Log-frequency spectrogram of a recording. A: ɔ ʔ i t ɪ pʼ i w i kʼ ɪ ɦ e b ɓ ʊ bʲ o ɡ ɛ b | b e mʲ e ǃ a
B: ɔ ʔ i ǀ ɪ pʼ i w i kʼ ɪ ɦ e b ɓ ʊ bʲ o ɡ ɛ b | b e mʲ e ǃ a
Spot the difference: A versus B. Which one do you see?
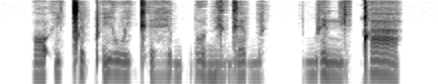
B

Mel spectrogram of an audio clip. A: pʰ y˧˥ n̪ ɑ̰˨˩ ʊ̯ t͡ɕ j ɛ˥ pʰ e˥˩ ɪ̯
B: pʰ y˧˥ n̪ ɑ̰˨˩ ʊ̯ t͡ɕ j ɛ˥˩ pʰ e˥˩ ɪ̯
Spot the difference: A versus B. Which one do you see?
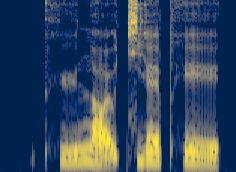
A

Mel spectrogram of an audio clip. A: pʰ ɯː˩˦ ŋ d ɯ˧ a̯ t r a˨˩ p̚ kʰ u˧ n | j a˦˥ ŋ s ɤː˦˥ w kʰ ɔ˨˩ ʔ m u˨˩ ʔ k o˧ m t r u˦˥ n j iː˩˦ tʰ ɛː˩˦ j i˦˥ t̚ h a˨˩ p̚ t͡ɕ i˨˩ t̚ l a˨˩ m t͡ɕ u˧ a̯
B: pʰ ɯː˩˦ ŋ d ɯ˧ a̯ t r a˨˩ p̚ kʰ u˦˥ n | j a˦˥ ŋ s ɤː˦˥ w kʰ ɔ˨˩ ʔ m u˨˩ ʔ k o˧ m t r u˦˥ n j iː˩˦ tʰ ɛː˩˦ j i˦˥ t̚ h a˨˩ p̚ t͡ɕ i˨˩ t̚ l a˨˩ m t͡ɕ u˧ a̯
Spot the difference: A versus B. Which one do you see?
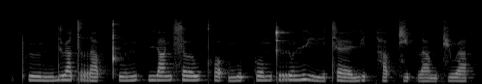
B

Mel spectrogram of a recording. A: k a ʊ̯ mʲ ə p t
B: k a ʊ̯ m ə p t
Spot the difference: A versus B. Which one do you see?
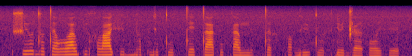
A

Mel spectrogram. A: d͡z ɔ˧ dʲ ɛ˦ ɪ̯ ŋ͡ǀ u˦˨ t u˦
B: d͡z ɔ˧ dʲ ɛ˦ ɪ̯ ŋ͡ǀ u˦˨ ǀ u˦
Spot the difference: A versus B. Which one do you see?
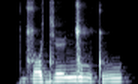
A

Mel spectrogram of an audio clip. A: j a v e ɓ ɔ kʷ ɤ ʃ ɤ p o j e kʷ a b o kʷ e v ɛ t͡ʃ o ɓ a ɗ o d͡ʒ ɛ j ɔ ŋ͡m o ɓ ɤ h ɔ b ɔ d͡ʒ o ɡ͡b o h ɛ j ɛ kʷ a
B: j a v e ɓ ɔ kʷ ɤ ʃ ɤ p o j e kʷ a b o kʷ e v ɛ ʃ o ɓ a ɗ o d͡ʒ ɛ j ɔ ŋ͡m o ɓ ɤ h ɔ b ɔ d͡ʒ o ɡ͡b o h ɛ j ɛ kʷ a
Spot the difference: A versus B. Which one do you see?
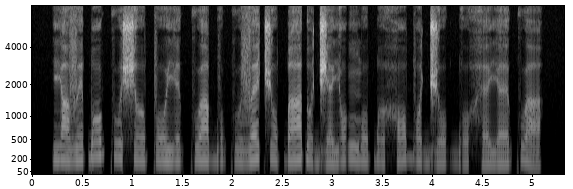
A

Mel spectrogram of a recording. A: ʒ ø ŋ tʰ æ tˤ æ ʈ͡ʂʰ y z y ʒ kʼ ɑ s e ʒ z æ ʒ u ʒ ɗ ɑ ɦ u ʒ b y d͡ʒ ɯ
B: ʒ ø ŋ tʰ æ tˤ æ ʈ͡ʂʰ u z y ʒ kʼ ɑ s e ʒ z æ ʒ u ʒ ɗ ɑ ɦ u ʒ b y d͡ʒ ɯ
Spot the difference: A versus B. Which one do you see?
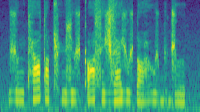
A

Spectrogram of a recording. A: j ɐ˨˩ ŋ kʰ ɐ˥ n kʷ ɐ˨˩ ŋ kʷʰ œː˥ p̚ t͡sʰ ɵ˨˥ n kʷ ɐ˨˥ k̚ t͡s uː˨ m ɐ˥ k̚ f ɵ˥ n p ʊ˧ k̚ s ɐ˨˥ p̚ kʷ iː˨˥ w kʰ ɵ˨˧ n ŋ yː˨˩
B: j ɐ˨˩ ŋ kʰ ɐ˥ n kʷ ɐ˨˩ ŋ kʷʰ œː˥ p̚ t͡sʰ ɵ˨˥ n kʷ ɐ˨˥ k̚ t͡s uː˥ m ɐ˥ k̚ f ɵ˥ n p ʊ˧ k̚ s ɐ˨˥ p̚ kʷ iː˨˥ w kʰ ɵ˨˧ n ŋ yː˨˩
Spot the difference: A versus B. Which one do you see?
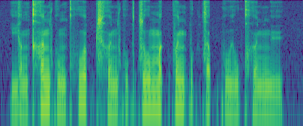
B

